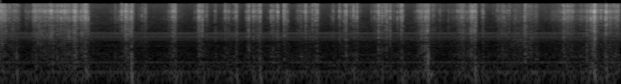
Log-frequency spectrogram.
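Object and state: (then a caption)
Plastic deco mesh ribbon being crinkled. A red metallic plastic deco mesh ribbon, held in both hands, is crinkled and crushed with fingers and nails. It makes dense, bright crackling and rustling with sharper crunchy bursts throughout, over a quieter steady crinkle.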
